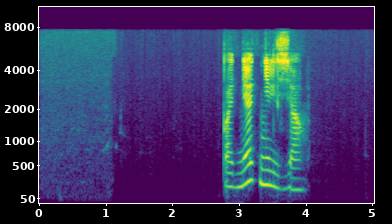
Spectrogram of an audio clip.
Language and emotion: Russian, neutral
